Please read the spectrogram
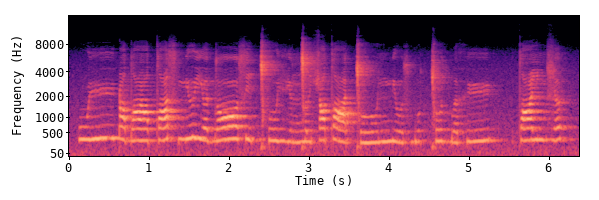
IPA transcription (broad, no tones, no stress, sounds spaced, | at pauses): w yː ɠ i dˤ yː tˤ i s mʲ ɯ j ə d ɔː s i ǀʰ u vʲ ɔ ŋ͡ǀ ɯ ç y tˤ j a ǀ uː ɲ mʲ uː s b u ǀ u d b ə x yː | tˤ iː ɲ ɮ ə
